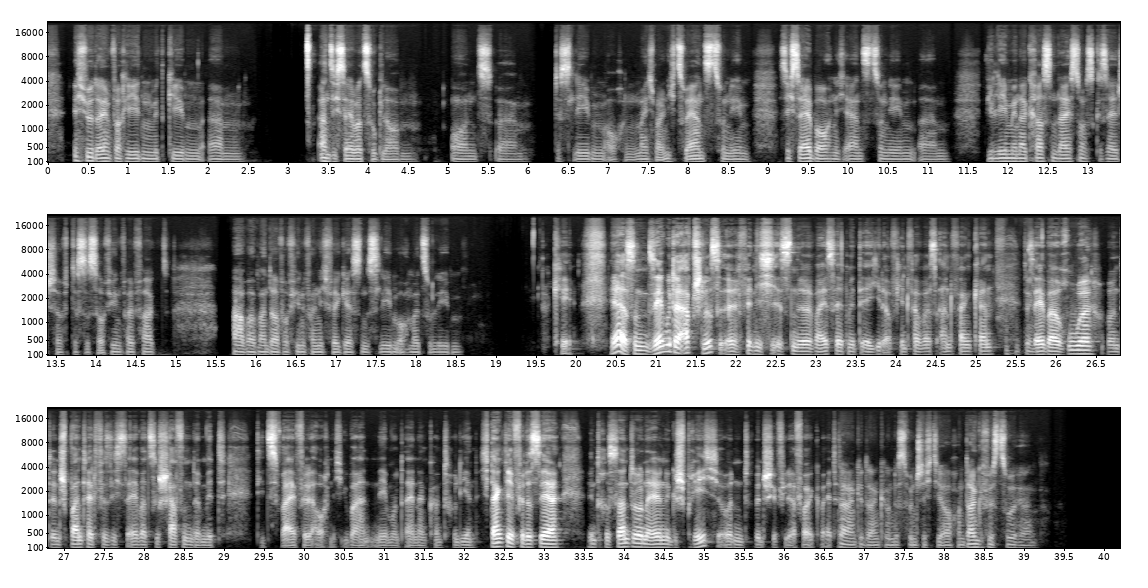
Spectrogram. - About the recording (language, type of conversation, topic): German, podcast, Wie gehst du mit Zweifeln bei einem Neuanfang um?
- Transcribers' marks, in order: laughing while speaking: "finde ich"; chuckle; "Entspannung" said as "Entspanntheit"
